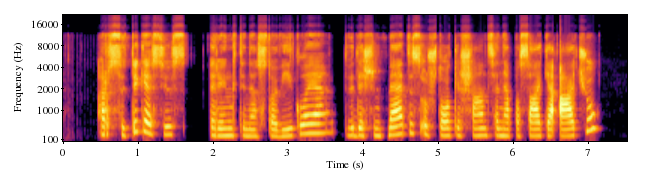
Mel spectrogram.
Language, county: Lithuanian, Vilnius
